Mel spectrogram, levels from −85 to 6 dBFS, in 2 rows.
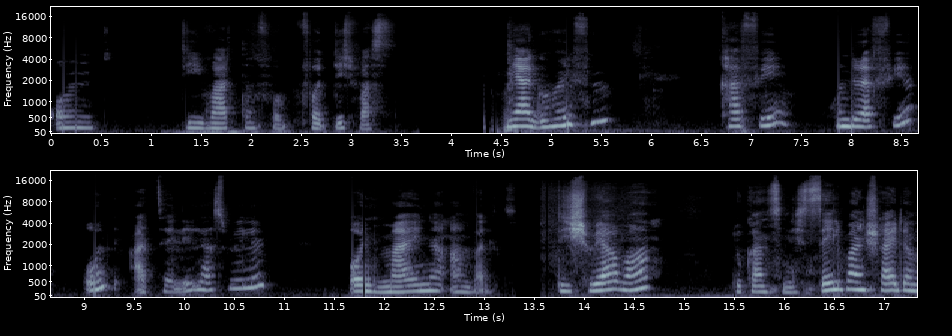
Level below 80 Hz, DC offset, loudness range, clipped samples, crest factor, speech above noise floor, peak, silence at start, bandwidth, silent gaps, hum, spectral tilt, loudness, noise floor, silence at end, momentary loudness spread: -58 dBFS; under 0.1%; 10 LU; under 0.1%; 22 dB; 39 dB; -10 dBFS; 0.05 s; 19 kHz; 3.78-4.31 s, 13.42-13.56 s; none; -4 dB/octave; -31 LUFS; -70 dBFS; 0 s; 16 LU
